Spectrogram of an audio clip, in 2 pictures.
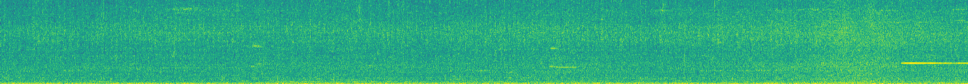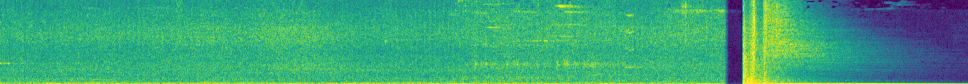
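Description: A steady low background rumble with no clear strokes or rhythm. About a second before the end it cuts out, and a sudden loud low hit comes in and slowly fades, as the picture changes to a title card.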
